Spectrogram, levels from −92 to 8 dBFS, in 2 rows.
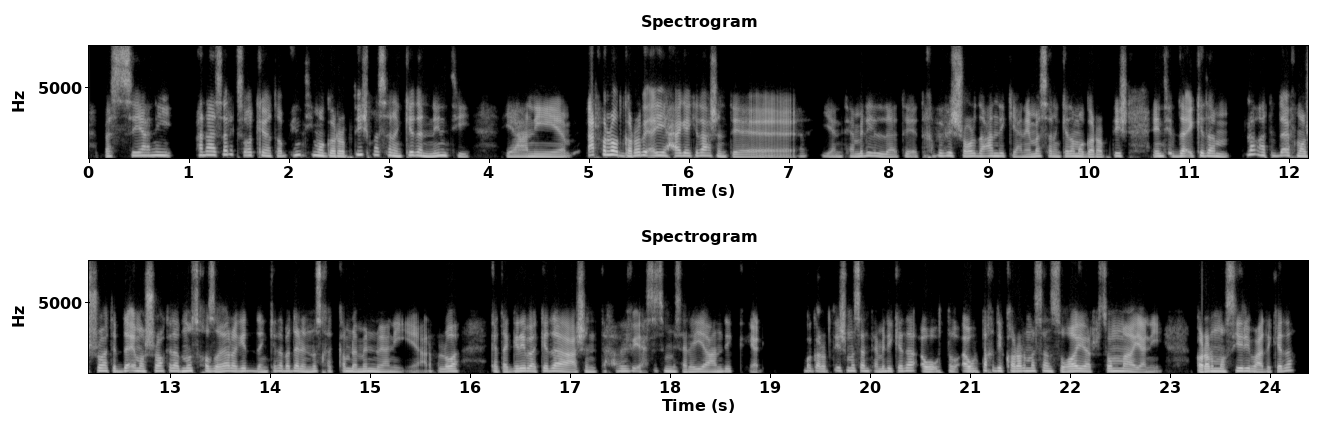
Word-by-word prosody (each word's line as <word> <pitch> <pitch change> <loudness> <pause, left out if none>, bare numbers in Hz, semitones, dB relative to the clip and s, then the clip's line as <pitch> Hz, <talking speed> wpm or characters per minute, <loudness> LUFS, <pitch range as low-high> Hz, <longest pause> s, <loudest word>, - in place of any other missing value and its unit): بس 170 +5 +1
يعني 215 0 +1 0.3
أنا 250 +1 +3
هاسألِك 280 +3 -1
سؤال 225 0 -2
كده، 205 -4 +1
طَب 175 0 -5
أنتِ 240 -2 -4
ما 205 -3 +5
جرّبتيش 180 - +1
مثلًا 220 -6 +2
كده 225 -1 +2
إن 170 -3 +3
أنتِ 205 +1 +2 0.5
يعني 155 0 0 0.3
عارفة - - +5
اللي 275 0 +8
هو 265 - +5
تجرّبي 215 +5 +2
أي 215 0 +3
حاجة 195 0 +3
كده 200 +2 0
عشان 180 -5 0
ت - - -26 0.9
يعني 155 -3 -7
تعملي 175 +5 -2
ال 155 -4 -3
ت - - -7
تخفِّفي 165 +4 -6
الشعور 175 -3 +3
ده 175 - -1
عندِك، 180 -2 0
يعني 150 0 -3
مثلًا 170 -1 0
كده 170 +2 0
ما 165 - +2
جرّبتيش 150 +5 -1
إن - - -15 0.2
أنتِ 175 - +2
تبدئي 175 0 +2
كده 190 -2 +1 0.3
لو 295 +1 0
هتبدئي 210 0 -1
في 185 - -2
مشروع 195 +4 +3
هتبدئي 185 +1 +1
مشروع 185 +1 +3
كده 185 0 +1
بنسخة 185 +1 +2
صغيّرة 175 +2 +2
جدًا 170 -4 -2
كده، 180 +3 -4
بدل 175 -1 +1
النسخة 165 +2 0
الكاملة 165 0 -2
منه، 160 -1 0
يعني 140 -2 -6
عارفة 165 0 -10
اللي 160 +1 0
هو 170 - +3 0.3
كتجربة 170 +2 +1
كده 175 -2 +2
علشان 140 0 0
تخفِّفي 170 +2 -5
إحساس 180 - -6
المثالية 150 0 -1
عندِك؟ 155 +2 -5
يعني - - -3 0.4
ما - - -4
جرّبتيش 185 +3 -2
مثلًا 190 -2 0
تعملي 170 0 -2
كده 190 +4 -1
أو 155 -1 +1
ت - - -19
أو 165 +1 +1
تاخدي 190 +2 -1
قرار 175 0 +1
مثلًا 185 0 +1
صغيّر 170 +1 +3
ثم 175 0 +1
يعني 145 0 0 0.3
قرار 165 - +6
مصيري 185 +3 +3
بعد 150 -3 0
كده؟ 185 +9 -2
175 Hz, 210 wpm, -22 LUFS, 160-190 Hz, 0.9 s, اللي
